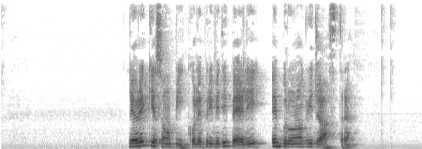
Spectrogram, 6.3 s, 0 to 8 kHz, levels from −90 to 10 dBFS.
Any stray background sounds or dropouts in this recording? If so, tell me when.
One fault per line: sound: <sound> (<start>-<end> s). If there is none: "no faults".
no faults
